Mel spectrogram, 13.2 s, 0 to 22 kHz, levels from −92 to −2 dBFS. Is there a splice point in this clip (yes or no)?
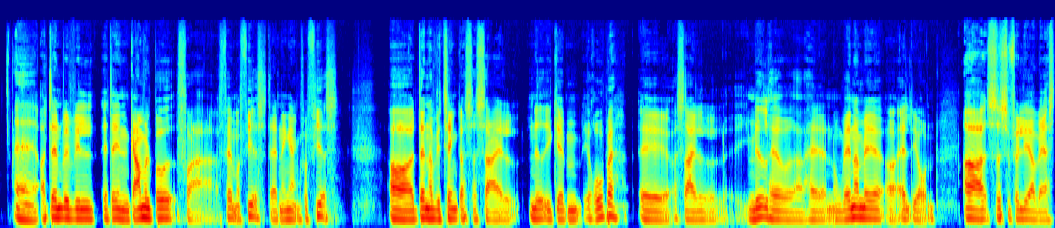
yes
